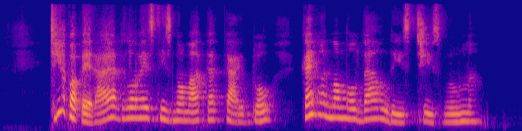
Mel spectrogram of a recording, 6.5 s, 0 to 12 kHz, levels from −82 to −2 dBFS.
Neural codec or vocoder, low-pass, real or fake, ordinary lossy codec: codec, 16 kHz in and 24 kHz out, 0.6 kbps, FocalCodec, streaming, 4096 codes; 10.8 kHz; fake; MP3, 48 kbps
